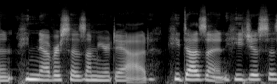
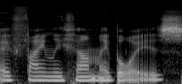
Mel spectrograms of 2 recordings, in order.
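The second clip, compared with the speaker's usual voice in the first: mock whimper, quieter; 2 semitones lower, 6 dB quieter than usual. Retelling a movie scene where a father finds his sons: imitating someone whimpering.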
